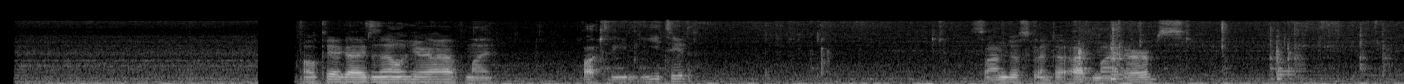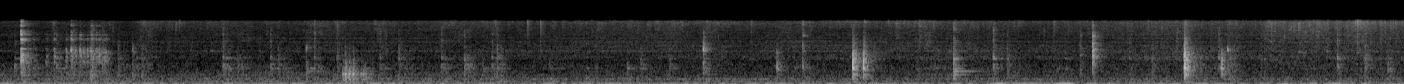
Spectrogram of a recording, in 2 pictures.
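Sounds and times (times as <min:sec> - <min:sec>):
onion sizzling in hot oil: 0:05.7 - 0:28.0.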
